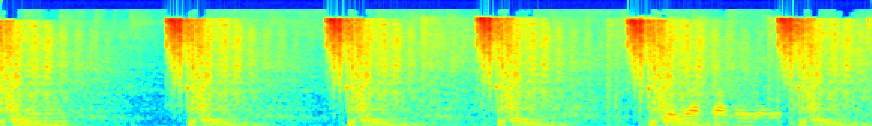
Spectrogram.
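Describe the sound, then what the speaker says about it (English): In a Fortnite match, weapon fire from a grenade launcher goes off as a run of loud blasts about once a second, with players talking between the shots. "I've got a grenade launcher too."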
